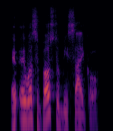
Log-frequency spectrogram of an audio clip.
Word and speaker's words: TP Psych: It's not TP Psych. It's Psych. It's just Psych, so basically the Yeah. T is just silent. Silent T, and that's it.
